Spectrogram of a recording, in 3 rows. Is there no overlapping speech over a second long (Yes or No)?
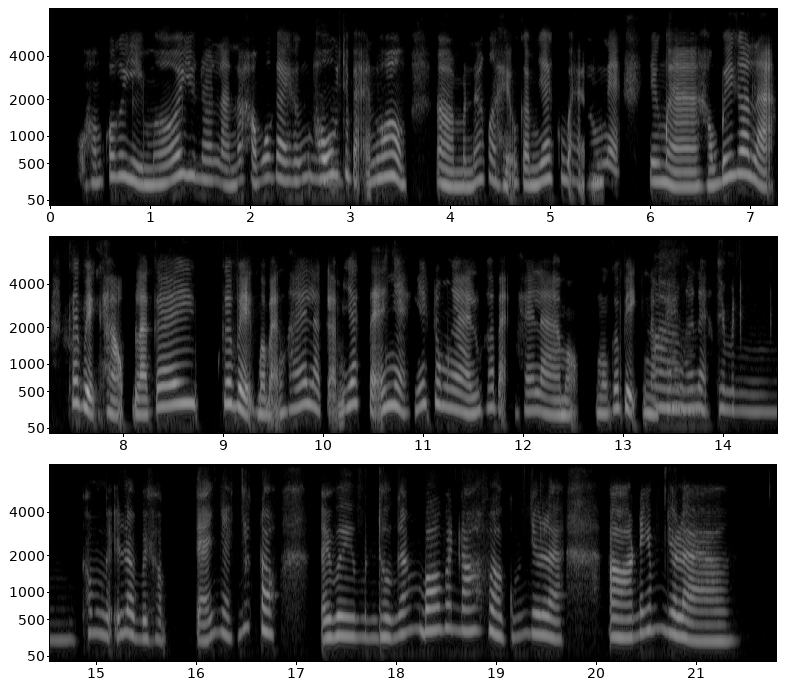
Yes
